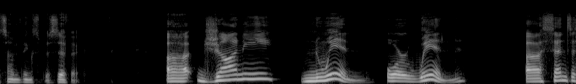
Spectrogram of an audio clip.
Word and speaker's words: Nguyen: Johnny Nguyen, or Win, sends a $6 super chat, the high super chat of the evening.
